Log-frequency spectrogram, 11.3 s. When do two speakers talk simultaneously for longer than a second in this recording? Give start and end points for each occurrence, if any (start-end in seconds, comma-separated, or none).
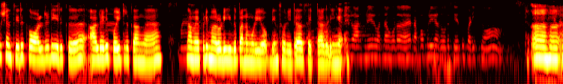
none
